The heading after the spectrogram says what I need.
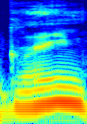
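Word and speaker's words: Gruene: Shop, which is in Green, Texas. And if nobody's been to Green, it's spelled Grune, which I wonder how people even say that if they don't know that.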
